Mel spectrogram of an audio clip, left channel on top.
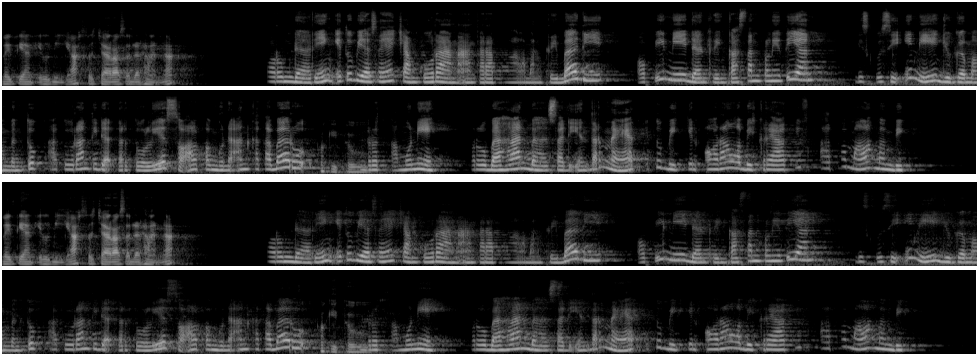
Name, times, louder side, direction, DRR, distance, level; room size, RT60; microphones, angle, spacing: voice 1, 0.0-1.7 13.2-13.5, right 2 dB, 25° right, 12 dB, 1.4 m, -34 dB
voice 2, 2.7-6.0 6.4-8.2 8.5-12.8 13.3-14.1 14.4-18.8, left 2 dB, 75° left, 10 dB, 1.7 m, -29 dB
sound 1, 6.6-14.0, right 1 dB, 90° right, 2.8 m, -55 dB
27.5 x 24.5 x 4.9 m, 0.76 s
head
